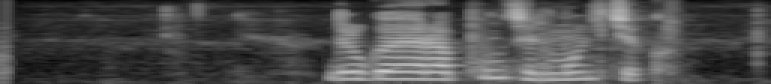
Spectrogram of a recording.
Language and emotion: Russian, neutral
